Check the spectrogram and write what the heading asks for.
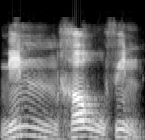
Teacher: dibacakan min khaufin sehingga nunnya terdengar jelas. Tapi dia tidak ada gunnah. Enggak dibaca min khaw, tidak.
